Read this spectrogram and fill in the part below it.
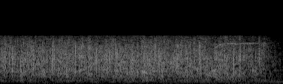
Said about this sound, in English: applause, please.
